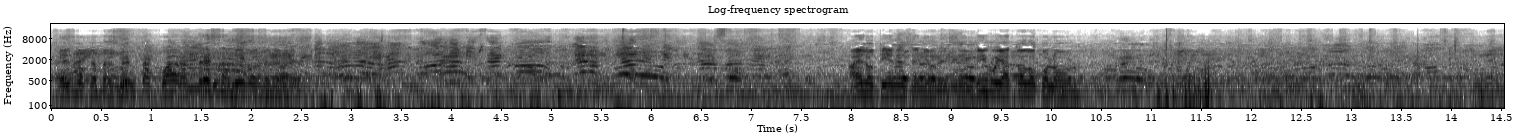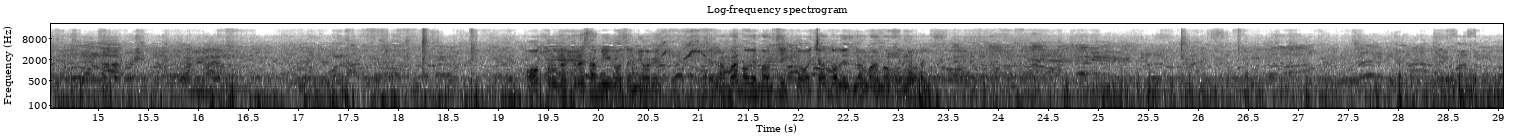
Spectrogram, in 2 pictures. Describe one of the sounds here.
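A crowd of spectators talks and shouts nearby, outdoors.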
